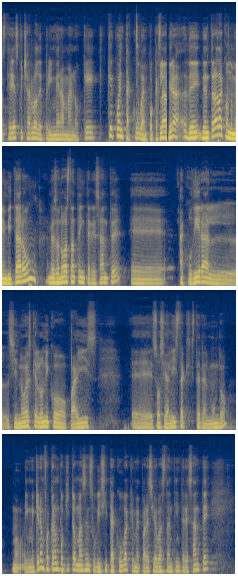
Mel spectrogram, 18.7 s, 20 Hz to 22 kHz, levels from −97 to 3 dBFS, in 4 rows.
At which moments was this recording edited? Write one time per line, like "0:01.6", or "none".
0:03.3
0:14.5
